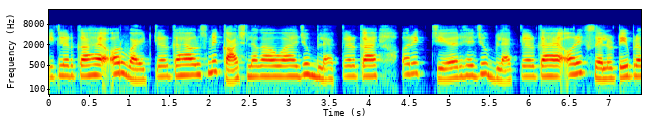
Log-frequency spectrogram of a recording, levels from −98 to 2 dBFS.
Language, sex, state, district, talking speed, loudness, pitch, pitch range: Hindi, female, Chhattisgarh, Bastar, 275 wpm, -17 LUFS, 245 Hz, 235-270 Hz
